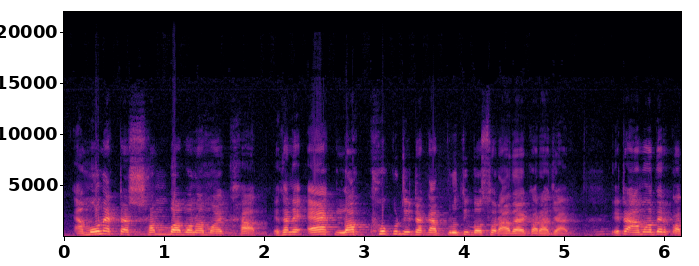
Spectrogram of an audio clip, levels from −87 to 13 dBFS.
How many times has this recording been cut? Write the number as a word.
one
